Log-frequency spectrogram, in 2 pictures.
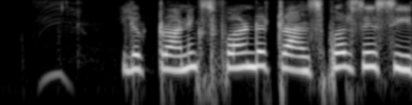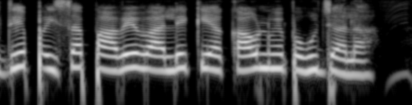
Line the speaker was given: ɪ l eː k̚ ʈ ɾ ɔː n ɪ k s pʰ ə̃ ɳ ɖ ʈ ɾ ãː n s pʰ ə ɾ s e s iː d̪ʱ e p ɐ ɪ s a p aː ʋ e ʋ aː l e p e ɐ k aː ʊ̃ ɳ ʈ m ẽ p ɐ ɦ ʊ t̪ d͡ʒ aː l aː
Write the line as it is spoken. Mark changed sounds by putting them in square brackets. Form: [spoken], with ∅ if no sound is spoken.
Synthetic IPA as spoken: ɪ l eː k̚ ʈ ɾ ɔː n ɪ k s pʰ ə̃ ɳ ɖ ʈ ɾ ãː n s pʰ ə ɾ s e s iː d̪ʱ e p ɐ ɪ s a p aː ʋ e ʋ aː l e [k] e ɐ k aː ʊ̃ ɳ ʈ m ẽ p ɐ ɦ ʊ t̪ d͡ʒ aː l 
